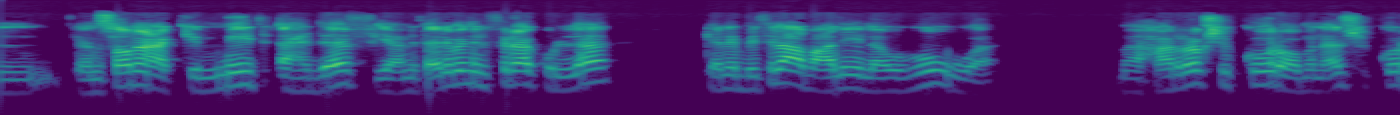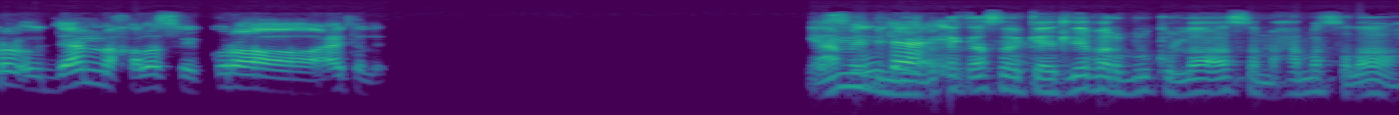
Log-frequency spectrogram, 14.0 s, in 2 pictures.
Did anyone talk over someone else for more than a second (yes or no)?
no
